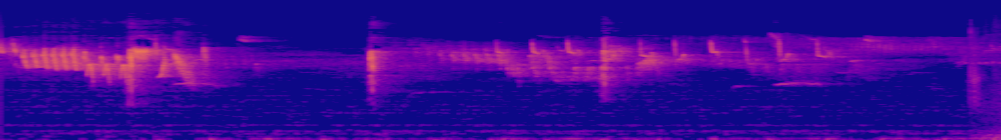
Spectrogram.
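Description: Songbirds singing: a fast run of high, falling chirps in the first two seconds, then, after a short lull, a string of separate sharp chirps. A single sharp click sounds a little under four seconds in.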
